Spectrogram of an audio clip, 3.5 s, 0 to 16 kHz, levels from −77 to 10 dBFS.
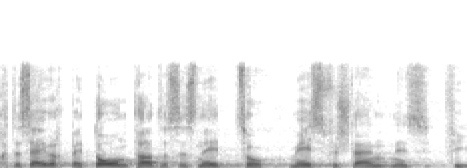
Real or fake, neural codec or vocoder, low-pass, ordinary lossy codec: real; none; 9.9 kHz; none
